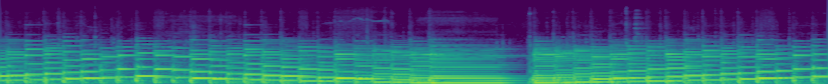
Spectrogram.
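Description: Digital piano played in scale practice: a quick run of notes climbs and then descends, ending on a held chord about four seconds in. After a short break, the next run starts and rises and falls again.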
